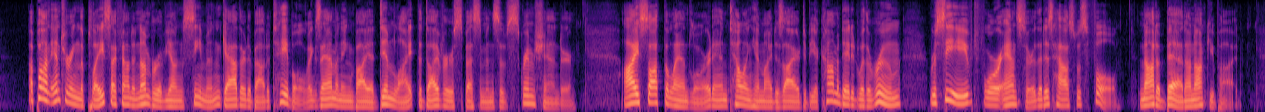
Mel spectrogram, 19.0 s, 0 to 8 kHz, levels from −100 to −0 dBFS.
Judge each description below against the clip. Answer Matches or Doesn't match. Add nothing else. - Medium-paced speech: Matches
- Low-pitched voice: Matches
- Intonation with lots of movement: Matches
